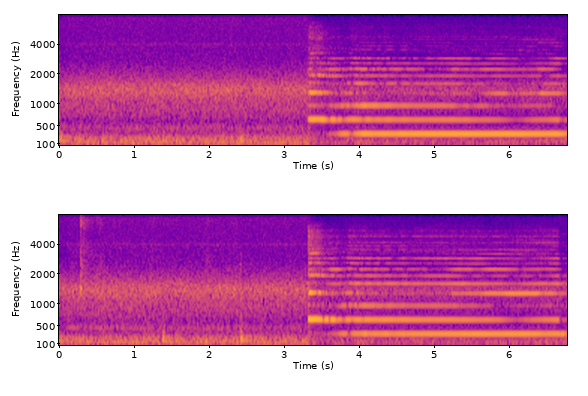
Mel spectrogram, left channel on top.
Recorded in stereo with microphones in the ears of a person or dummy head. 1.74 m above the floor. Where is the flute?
50° right (ahead or behind), 3 m.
